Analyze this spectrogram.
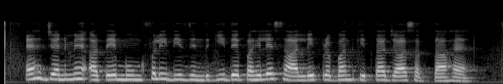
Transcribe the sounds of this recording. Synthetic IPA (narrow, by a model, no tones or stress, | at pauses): ɛɦd͡ʒənmẽːʔət̪eːmʊŋɡfʰəliːd̪iːzɪnd̪əɡiːd̪eːpəɦleːsaːlːəiːpɾəbənd̪̚kiːt̪aːd͡ʒaːsək̚t̪aːɦɛː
